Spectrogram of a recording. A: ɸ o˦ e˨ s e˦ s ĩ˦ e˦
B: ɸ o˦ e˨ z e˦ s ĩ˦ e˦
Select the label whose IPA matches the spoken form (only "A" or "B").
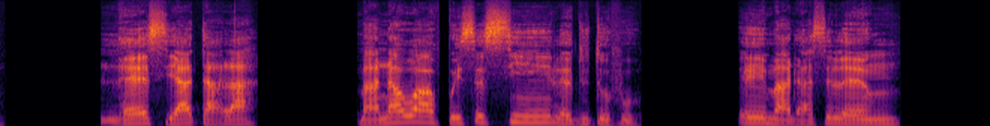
A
